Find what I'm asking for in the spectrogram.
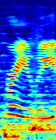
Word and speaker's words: Braley: You can find me on any social media outlet with my name, JoLynn Braley.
